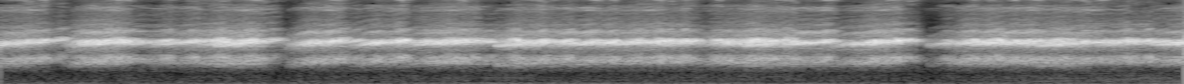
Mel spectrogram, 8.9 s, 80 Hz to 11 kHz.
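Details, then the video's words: Frogs singing at night during March 2023; dense overlapping trills keep a loud, even drone, broken by short lulls roughly every one to two seconds. "Frogs singing."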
